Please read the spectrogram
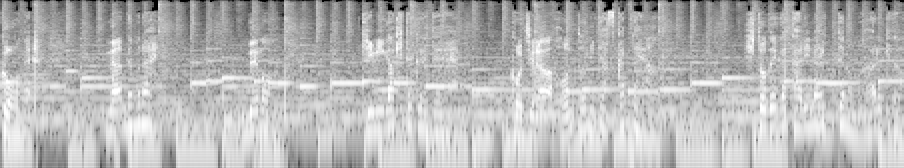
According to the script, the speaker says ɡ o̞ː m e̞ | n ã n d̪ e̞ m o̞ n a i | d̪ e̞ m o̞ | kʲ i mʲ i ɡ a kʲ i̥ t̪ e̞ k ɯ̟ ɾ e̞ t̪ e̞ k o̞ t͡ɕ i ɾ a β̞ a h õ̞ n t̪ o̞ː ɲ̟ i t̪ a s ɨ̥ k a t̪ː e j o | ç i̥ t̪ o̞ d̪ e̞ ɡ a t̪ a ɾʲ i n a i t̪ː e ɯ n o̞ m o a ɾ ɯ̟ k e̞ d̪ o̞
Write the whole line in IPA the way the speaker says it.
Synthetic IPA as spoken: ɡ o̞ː m e̞ | n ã n d̪ e̞ m o̞ n a i | d̪ e̞ m o̞ | kʲ i mʲ i ɡ a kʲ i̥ t̪ e̞ k ɯ̟ ɾ e̞ t̪ e̞ k o̞ t͡ɕ i ɾ a β̞ a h õ̞ n t̪ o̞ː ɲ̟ i t̪ a s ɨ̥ k a t̪ː a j o | ç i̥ t̪ o̞ d̪ e̞ ɡ a t̪ a ɾʲ i n a i t̪ː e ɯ n o̞ m o a ɾ ɯ̟ k e̞ d̪ o̞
